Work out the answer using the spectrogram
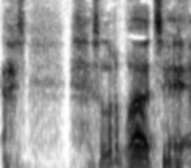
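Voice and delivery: put-on slow, high, sulky, childish petulant whine. Retelling how he reacted when asked to read the contract: imitating a petulant child. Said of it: "he's like a petulant child".

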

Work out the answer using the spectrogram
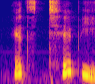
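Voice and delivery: crying out, pitched very high. Narrator reading Franklin sitting on his bike, crying out. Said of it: "he cried".

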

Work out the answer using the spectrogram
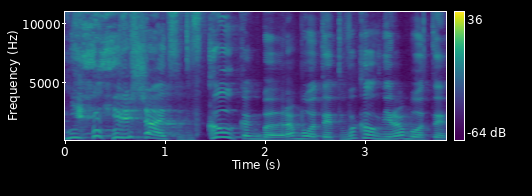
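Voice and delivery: talking through bubbling laughter. Speaking in a conversation about how the world works, laughing while speaking. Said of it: "(смеясь)".

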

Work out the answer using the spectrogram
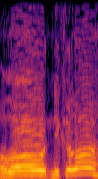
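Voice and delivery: loud, high-pitched calling shout. In a stage scene, a character calls out for someone; shouting. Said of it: "Don't shout, [name]".

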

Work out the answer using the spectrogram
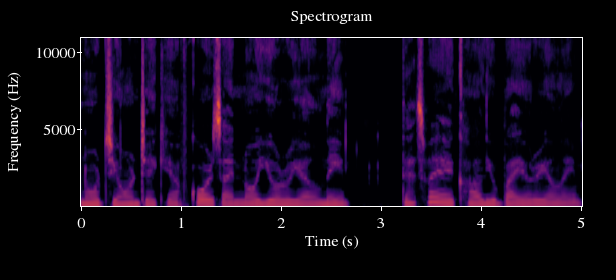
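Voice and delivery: ordinary delivery

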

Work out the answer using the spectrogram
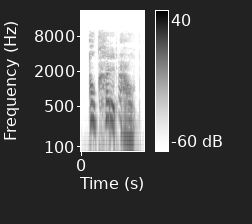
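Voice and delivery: high, grumbling, muttered under the breath. Reading a story, Jamee brushes off Desmond after his kiss, muttered. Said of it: "Jamee muttered".

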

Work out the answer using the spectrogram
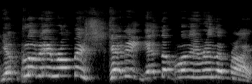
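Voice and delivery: shrill, high, loud barking scolding shout. Retelling how the man teaching him the bottles shouted at him, retelling a teacher's shouting. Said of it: "he just shouted at me".

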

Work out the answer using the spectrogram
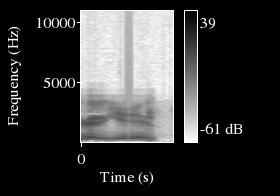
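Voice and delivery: ordinary delivery

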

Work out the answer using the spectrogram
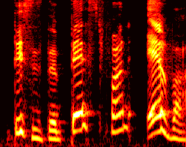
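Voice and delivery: gleeful, loud, high, spoken through laughter. Narrator reads a character's line as the others chase off after a runaway, laughing. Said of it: "laughed Spud".

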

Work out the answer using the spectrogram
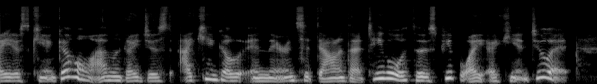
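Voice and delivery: put-on crying, speaking through tears. Speaker retells calling someone in tears before a meeting, imitating own crying. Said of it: "I'm crying".

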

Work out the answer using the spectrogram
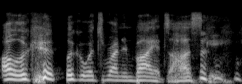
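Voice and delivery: put-on, horrifying-sounding woman's voice. Acting out a woman the speakers are discussing, imitating her horrifying voice. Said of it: "You sound just like her".

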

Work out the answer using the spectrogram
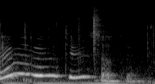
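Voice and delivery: very high-pitched, mocking imitation voice.

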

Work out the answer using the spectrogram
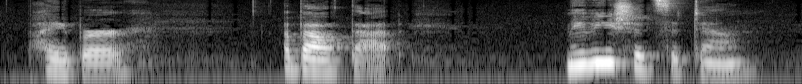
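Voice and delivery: ordinary delivery

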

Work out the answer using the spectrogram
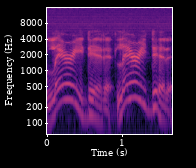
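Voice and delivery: play-acted children's voices shouting together, high, drawn-out, sing-song. Retelling asking who stopped it, the kids answering, retelling kids shouting. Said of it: "And they all start shouting".

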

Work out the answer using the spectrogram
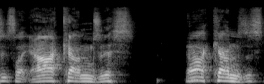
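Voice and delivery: casual Yorkshire accent. Speaker pronouncing a US state name, in a Yorkshire accent. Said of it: "Don't know why I'm talking a Yorkshire accent".

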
